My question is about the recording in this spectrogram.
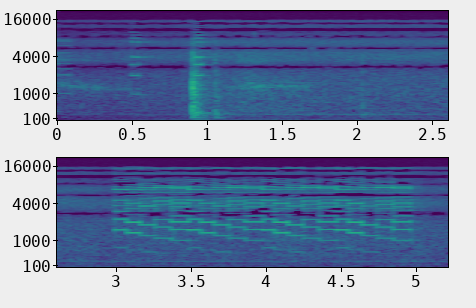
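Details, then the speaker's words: Castle Creations ESC powered on with the battery plugged in, transmitter on and held at full throttle. A clear run of short beeps steps up and down in pitch, then a second set signals entry into programming mode. ESC power-up tones. "wait for that now wait for another set of beeps to go through like that now you're in programming mode"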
